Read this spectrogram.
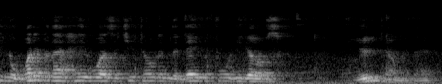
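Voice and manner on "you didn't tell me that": distracted husband.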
